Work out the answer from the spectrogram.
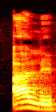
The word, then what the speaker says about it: aller: O que importa é que ele é pronunciado como se fosse só um.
